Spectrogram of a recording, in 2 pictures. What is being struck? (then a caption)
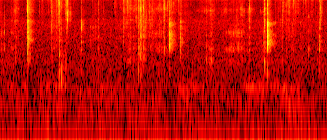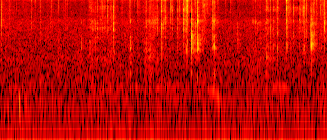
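Soap bar cut with a blade. A hand-sized, dry, painted solid blue soap bar is shaved with a metal utility-knife blade, sending blue curls falling. Crisp, bright scraping cuts and sharp clicks come at an irregular pace over a quiet background, each snapping off quickly with almost no ring.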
